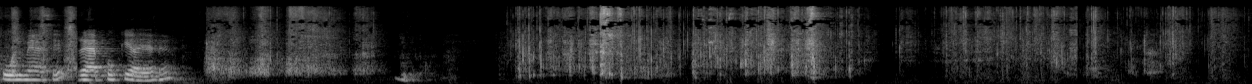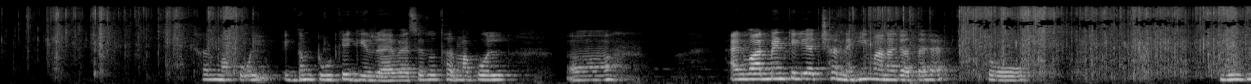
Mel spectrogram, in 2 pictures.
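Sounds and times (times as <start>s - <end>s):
plastic wrap crinkling: 0.0s - 0.8s, 5.0s - 15.9s, 20.6s - 25.0s.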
